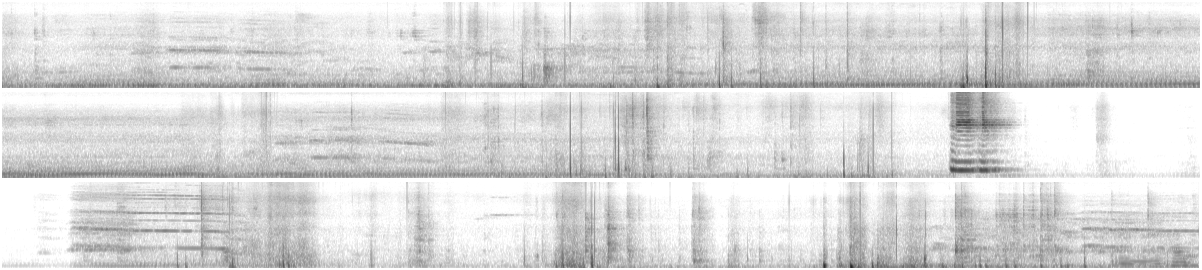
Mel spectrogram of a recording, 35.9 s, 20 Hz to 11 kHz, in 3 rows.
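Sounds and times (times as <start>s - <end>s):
rooster crowing: 1.1s - 3.4s, 4.4s - 7.7s, 14.6s - 17.6s, 24.3s - 26.6s, 33.2s - 35.9s
motorcycle horn beep: 21.5s - 22.2s.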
